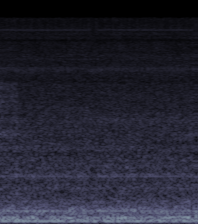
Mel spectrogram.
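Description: Quiet room tone: a faint, steady hiss with a low hum underneath, and no distinct sounds.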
